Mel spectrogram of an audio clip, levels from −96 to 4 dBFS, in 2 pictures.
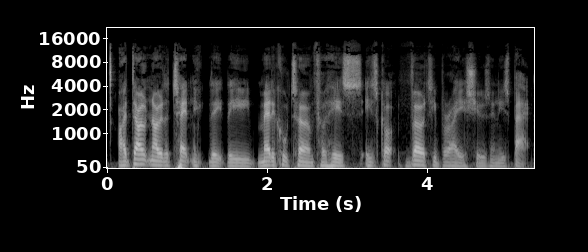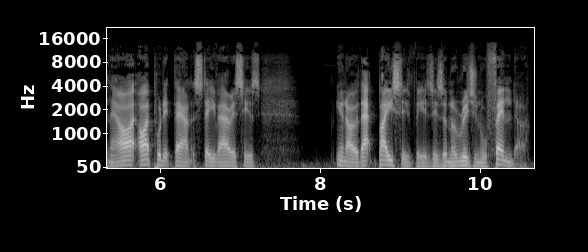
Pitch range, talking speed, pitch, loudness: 95-115 Hz, 210 wpm, 100 Hz, -28 LUFS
